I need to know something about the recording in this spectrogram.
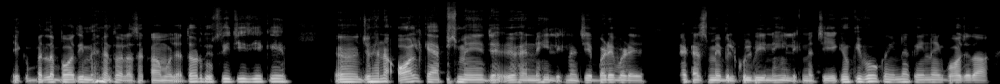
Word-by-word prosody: एक -, -, -4 dB
मतलब 110 Hz, 0 st, +2 dB
बहुत 115 Hz, +1 st, +2 dB
ही 115 Hz, -, +3 dB
मेहनत 110 Hz, +6 st, +2 dB
वाला 95 Hz, -2 st, 0 dB
सा 95 Hz, -, -6 dB
काम 90 Hz, 0 st, 0 dB
हो 90 Hz, -, 0 dB
जाता 130 Hz, -, -1 dB
है। -, -, +4 dB
और -, -, -1 dB
दूसरी 125 Hz, +1 st, +1 dB
चीज़ 130 Hz, 0 st, 0 dB
ये 130 Hz, -, +4 dB
है 130 Hz, -, +2 dB
कि 135 Hz, 0 st, +3 dB
अ, 120 Hz, -1 st, -2 dB
जो 115 Hz, +2 st, +1 dB
है 130 Hz, -, +5 dB
ना 140 Hz, -, +2 dB
ऑल 135 Hz, +4 st, +3 dB
कैप्स 115 Hz, +1 st, -2 dB
में 110 Hz, -2 st, +2 dB
ज 105 Hz, +1 st, +1 dB
जो 105 Hz, -, +3 dB
है 105 Hz, -, -1 dB
नहीं 100 Hz, +2 st, 0 dB
लिखना 95 Hz, -1 st, -3 dB
चाहिए, 100 Hz, +1 st, -1 dB
बड़े-बड़े 105 Hz, -2 st, +1 dB, 0.5 s
लेटर्स 100 Hz, 0 st, -2 dB
में 100 Hz, -1 st, +3 dB
बिल्कुल 95 Hz, +1 st, +1 dB
भी 100 Hz, +1 st, +2 dB
नहीं 100 Hz, +1 st, 0 dB
लिखना 90 Hz, -1 st, -3 dB
चाहिए, 90 Hz, +3 st, -3 dB
क्योंकि 120 Hz, +2 st, +1 dB
वो 140 Hz, +3 st, +3 dB
कहीं 115 Hz, -2 st, -1 dB
न 120 Hz, 0 st, 0 dB
कहीं 110 Hz, -2 st, -3 dB
न 110 Hz, -, -2 dB
एक 110 Hz, -2 st, -2 dB
बहुत 100 Hz, +2 st, 0 dB
ज़्यादा 105 Hz, -1 st, -1 dB
105 Hz, 280 wpm, -20 LUFS, 100-120 Hz, 0.5 s, है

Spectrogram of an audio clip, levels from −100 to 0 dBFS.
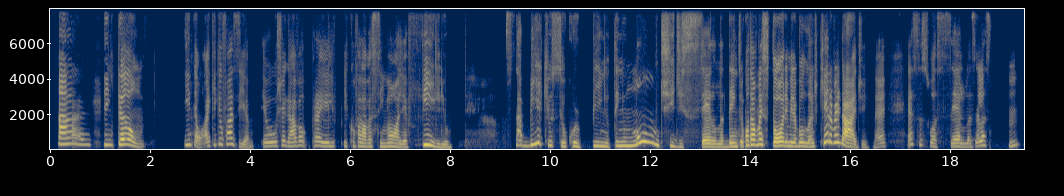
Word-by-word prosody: Ai, 320 Hz, -3 st, +1 dB, 0.3 s
então 280 Hz, -, +2 dB, 0.8 s
então 275 Hz, -12 st, -5 dB
aí 210 Hz, +3 st, -5 dB
que 285 Hz, +4 st, -12 dB
que 325 Hz, -, -7 dB
eu -, -, -7 dB
fazia? 275 Hz, -, -4 dB, 0.2 s
Eu 215 Hz, +2 st, -4 dB
chegava 235 Hz, 0 st, -6 dB
para 240 Hz, -1 st, -7 dB
ele 210 Hz, 0 st, -3 dB, 0.2 s
e 215 Hz, -, -12 dB
que 205 Hz, -, -24 dB
eu -, -, -13 dB
falava 195 Hz, -3 st, -2 dB
assim: 190 Hz, 0 st, -8 dB
"Olha 180 Hz, -5 st, -2 dB
filho"... 225 Hz, -, +1 dB, 1.3 s
"sabia 280 Hz, -, +2 dB
que 285 Hz, -, -13 dB
o 250 Hz, -, -2 dB
seu 210 Hz, -3 st, -4 dB
corpinho 215 Hz, 0 st, -4 dB
tem 230 Hz, -1 st, 0 dB
um 230 Hz, -, +1 dB
monte 300 Hz, -, +2 dB
de 175 Hz, -1 st, -11 dB
célula 170 Hz, 0 st, -1 dB
dentro?". 195 Hz, +4 st, -1 dB
Eu -, -, 0 dB
contava 290 Hz, +3 st, +6 dB
uma 310 Hz, -, +5 dB
história 230 Hz, -5 st, +5 dB
mirabolante 210 Hz, -2 st, 0 dB
que 405 Hz, -, 0 dB
era 445 Hz, -1 st, +4 dB
verdade, 185 Hz, -, +4 dB
né. 180 Hz, +6 st, -11 dB, 0.4 s
Essas 295 Hz, -2 st, -11 dB
suas 195 Hz, -7 st, -10 dB
células 185 Hz, -1 st, -6 dB
elas, 250 Hz, +3 st, -3 dB, 0.4 s
hum? 240 Hz, +7 st, -10 dB
220 Hz, 135 wpm, -24 LUFS, 195-280 Hz, 1.3 s, contava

